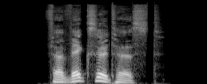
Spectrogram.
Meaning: inflection of verwechseln: 1. second-person singular preterite 2. second-person singular subjunctive II
- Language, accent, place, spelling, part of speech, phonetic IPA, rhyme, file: German, Germany, Berlin, verwechseltest, verb, [fɛɐ̯ˈvɛksl̩təst], -ɛksl̩təst, De-verwechseltest.ogg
